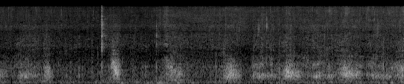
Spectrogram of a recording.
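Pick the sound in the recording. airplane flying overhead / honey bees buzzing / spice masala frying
spice masala frying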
